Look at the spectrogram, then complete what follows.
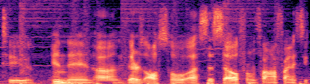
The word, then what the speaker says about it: Cecil: I think the pronunciation is Cecil. I don't know how to say his name. It's Cecil.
